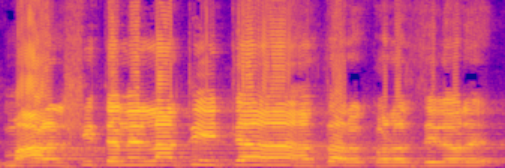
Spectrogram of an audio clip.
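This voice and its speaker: A man's voice: very high-pitched, level tone, takes it slowly, bright, forceful tone, big-room sound, soft background music. A male preacher telling a sermon story in a half-sung, tearful chant and acting out each figure in it.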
